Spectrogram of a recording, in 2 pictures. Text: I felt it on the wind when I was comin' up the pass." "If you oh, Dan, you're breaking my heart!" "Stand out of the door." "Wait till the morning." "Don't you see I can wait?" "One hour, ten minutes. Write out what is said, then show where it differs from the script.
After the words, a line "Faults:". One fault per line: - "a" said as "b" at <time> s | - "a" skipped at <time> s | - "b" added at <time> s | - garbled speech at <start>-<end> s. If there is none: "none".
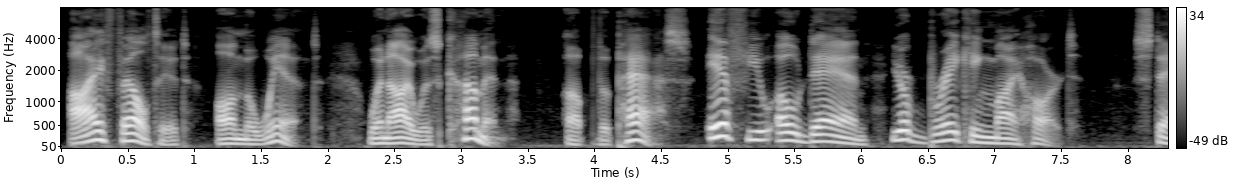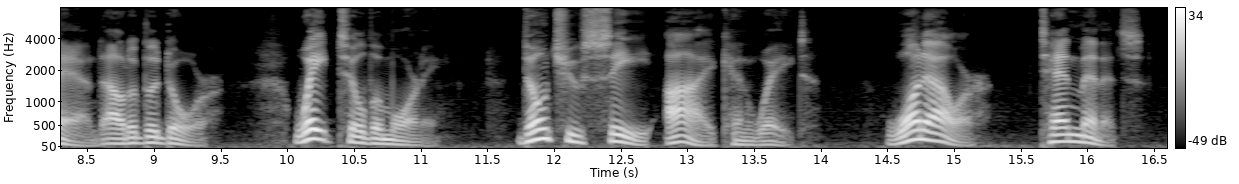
I felt it on the wind when I was comin' up the pass." "If you oh, Dan, you're breaking my heart!" "Stand out of the door." "Wait till the morning." "Don't you see I can wait?" "One hour, ten minutes.
Faults:
none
